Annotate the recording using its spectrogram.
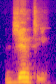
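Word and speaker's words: Jeanty: want to see if there's is jenty okay Genty Genty okay now that that now that I can pronounce it right Ashton Genty okay I know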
